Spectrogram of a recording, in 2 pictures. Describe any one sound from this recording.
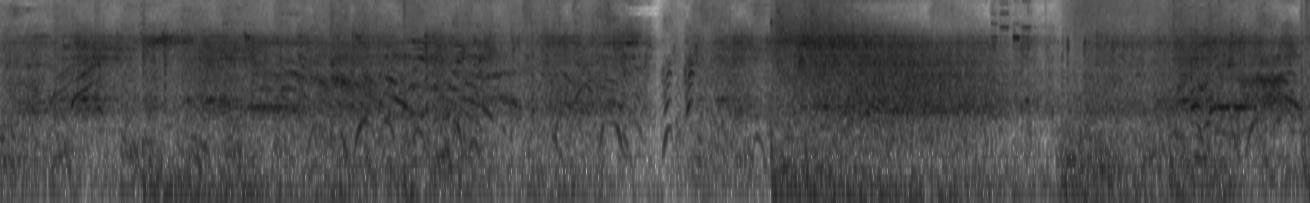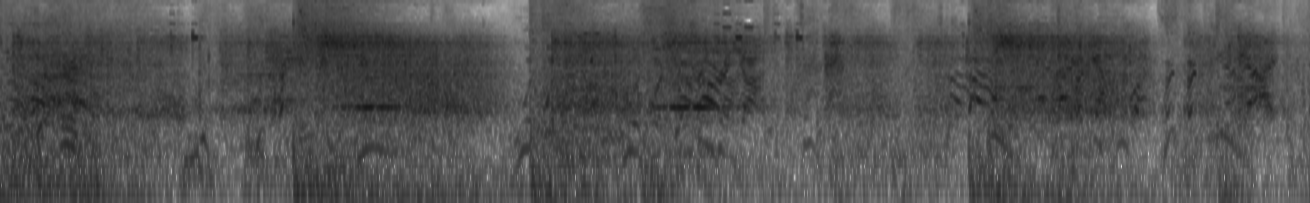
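Fighting sound effects whoosh and thud in quick bursts.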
